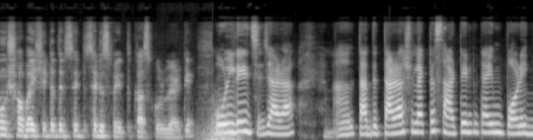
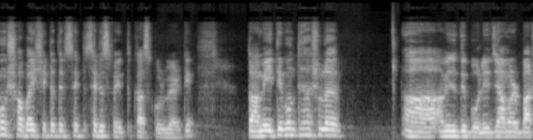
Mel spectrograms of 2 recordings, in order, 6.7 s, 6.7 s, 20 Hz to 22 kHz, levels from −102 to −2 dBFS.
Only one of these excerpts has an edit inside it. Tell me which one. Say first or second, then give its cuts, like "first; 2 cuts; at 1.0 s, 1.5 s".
first; 1 cut; at 2.7 s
